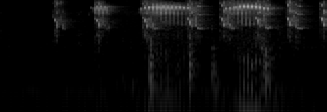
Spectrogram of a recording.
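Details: After a week of hand-feeding, songbird chicks start with a few thin chirps. These build into two long, hissing, wheezy begging notes, and brief squeaks follow.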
